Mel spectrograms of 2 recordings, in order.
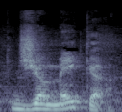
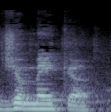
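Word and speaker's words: D'yer Mak'er: It looks like Dyer Maker, but you say it with an accent, so it's actually called Jamaica. – What? Yeah, sure. Okay. – Jamaica. – If you spell it out, it looks like Dyer Maker. It's pronounced Jamaica.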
